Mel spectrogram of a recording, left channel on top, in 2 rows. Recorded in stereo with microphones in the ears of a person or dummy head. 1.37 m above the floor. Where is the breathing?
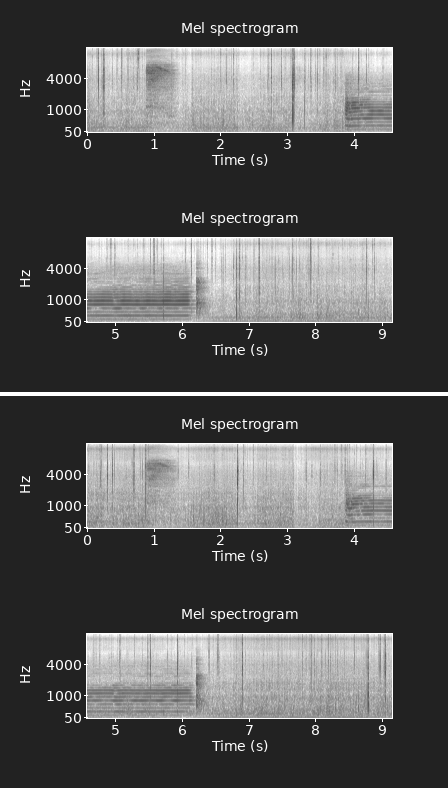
55° left (ahead or behind), 0.9 m.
